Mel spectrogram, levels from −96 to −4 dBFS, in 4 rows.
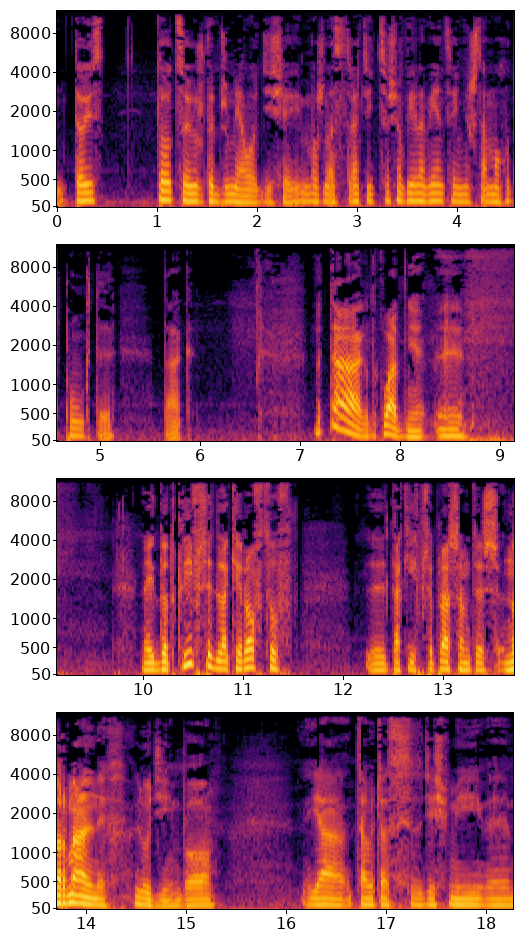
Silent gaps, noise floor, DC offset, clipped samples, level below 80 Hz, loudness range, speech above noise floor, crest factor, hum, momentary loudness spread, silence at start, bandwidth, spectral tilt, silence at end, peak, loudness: none; -50 dBFS; under 0.1%; under 0.1%; -40 dBFS; 7 LU; 31 dB; 18 dB; none; 15 LU; 0 s; 11.5 kHz; -6.5 dB/octave; 0 s; -2 dBFS; -20 LUFS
